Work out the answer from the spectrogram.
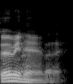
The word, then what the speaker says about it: Birmingham: Birmingham. Yeah, you're over syllabbling it. Birmingham, mate. Birmingham. Birmingham. Birmingham. You're adding a syllable Birmingham. that isn't there.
